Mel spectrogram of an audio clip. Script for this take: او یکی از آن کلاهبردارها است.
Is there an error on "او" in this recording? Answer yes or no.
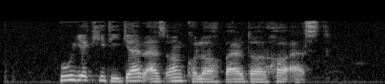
no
